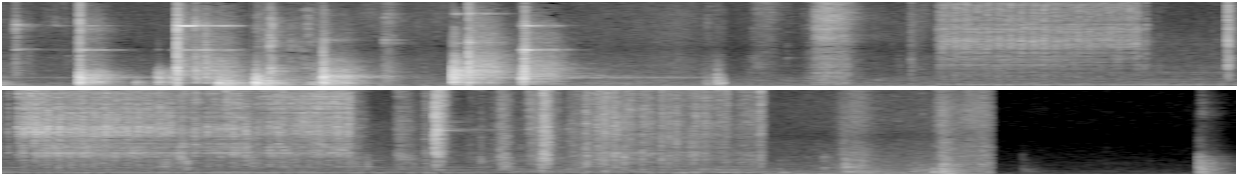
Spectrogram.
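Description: Steel hand plane being taken apart and its blade sharpened: a run of short rubbing strokes with light metallic clinks, then several seconds of quieter, steady rasping.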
